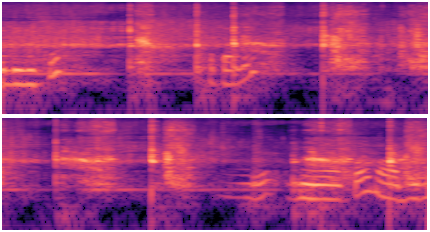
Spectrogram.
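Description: A metal spoon scrapes and clatters against a metal pan while stirring.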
